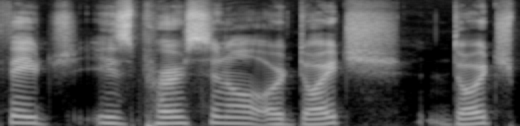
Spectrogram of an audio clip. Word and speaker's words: Deutsche: his personal or deutsch deutsche bank people pronounce it dutch in english okay listen cops are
